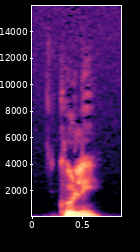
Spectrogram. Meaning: 1. to stick (together), to glue 2. to approach too closely; to be too close 3. to place 4. to give; to hand over 5. to fit well; to suit 6. to be dumbfounded; to be in a daze 7. to be sticky; to stick
- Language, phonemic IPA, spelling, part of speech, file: French, /kɔ.le/, coller, verb, Fr-coller.ogg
